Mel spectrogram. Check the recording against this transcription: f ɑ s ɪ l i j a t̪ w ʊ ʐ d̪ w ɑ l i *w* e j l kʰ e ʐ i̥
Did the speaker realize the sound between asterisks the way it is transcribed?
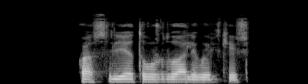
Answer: yes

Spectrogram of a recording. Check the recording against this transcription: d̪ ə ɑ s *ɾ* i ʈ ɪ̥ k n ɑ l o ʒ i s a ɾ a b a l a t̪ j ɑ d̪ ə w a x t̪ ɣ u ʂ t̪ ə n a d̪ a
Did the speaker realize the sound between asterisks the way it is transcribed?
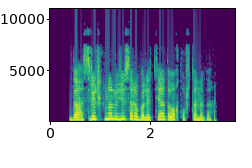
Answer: yes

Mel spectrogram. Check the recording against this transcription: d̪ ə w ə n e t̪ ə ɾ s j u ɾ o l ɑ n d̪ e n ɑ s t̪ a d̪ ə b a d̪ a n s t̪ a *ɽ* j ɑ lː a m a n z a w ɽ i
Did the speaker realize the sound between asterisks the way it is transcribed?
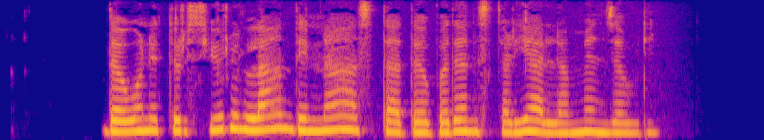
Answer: yes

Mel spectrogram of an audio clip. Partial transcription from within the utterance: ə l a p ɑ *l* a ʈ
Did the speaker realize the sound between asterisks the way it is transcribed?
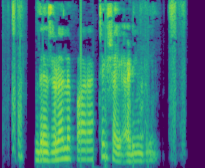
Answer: no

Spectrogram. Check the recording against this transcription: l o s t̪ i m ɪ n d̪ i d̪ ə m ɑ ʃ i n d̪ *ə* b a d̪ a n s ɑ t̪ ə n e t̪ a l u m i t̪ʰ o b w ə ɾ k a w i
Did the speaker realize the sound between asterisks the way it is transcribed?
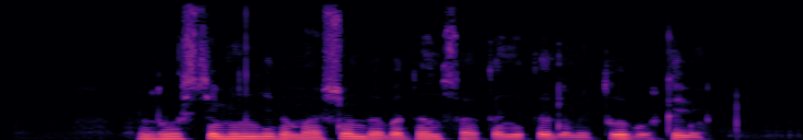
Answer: yes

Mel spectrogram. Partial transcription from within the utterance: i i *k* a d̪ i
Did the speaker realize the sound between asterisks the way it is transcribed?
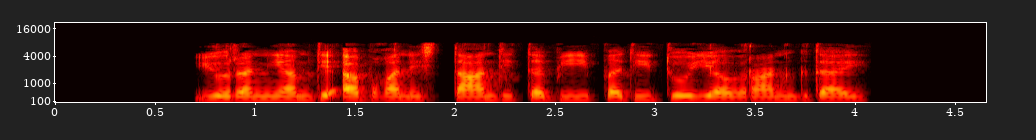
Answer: no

